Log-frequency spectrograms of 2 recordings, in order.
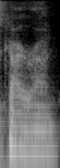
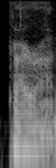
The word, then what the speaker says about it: Chiron: How do you pronounce? It is Chiron. Okay. Chiron.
